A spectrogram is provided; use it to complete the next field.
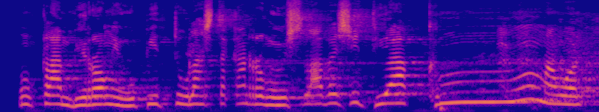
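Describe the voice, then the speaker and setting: Amid audible room echo and noticeable background noise, a woman speaks at a moderate pace in an animated tone. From Central Java. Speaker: female Islamic preacher. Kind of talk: religious sermon. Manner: humorous, animated.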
